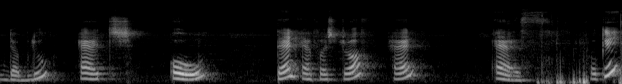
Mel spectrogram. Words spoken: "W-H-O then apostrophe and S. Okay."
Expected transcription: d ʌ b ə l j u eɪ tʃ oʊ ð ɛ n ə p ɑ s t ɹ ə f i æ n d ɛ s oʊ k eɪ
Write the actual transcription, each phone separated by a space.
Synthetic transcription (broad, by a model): d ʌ b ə l j u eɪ tʃ oʊ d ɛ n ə f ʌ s t ɹ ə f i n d ɛ s oʊ k eɪ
